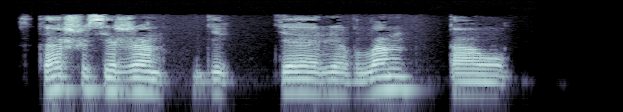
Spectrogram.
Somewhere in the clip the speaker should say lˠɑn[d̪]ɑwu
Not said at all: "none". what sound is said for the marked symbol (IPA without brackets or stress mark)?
t̪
